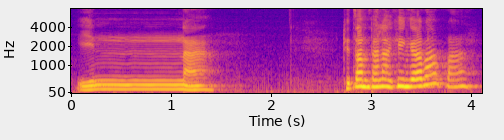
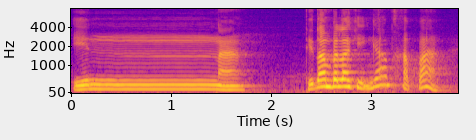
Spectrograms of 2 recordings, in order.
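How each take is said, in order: The two takes are said the same way.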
